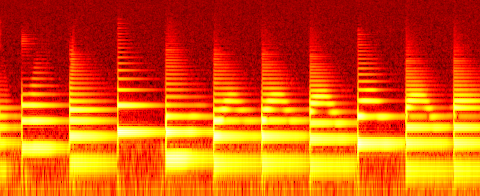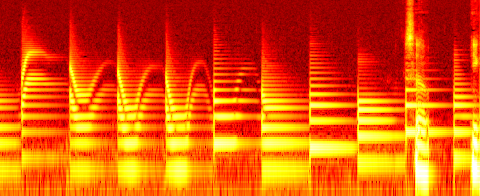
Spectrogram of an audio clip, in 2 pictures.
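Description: Mutable Instruments Plaits Eurorack synthesizer voice playing a sequence of short decaying notes, about two a second, stepping between pitches, each with a vowel-like formant 'wow' sound. For a few notes in the middle the formants sweep up and down as the knobs are turned.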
